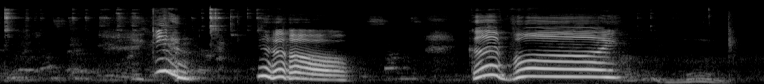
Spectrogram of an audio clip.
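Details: Pet dog Vinny, at home with his favourite hot dog toy, gives three drawn-out whining cries that swoop up and then slide down in pitch. Quieter short whimpers come in between, along with soft human voices indoors.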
